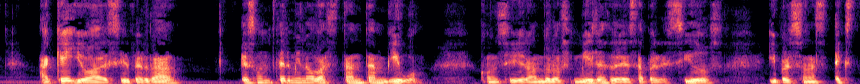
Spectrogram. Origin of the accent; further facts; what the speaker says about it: Chile; Como chilena que ha vivido el sistema educacional de este país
